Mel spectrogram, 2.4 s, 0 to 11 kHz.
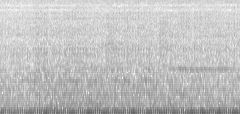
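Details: C50 truck idling right after a power steering conversion, with the steering wheel turned back and forth; a steady, low, even rumble with no whine or groan from the new pump and no leaks seen. It runs normally.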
